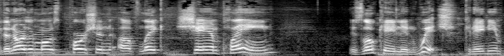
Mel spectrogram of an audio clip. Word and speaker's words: Champlain: The northernmost portion of Lake Champlain, Champlain, that's how it's pronounced, Champlain. The northernmost portion of Lake Champlain is located in which Canadian province?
